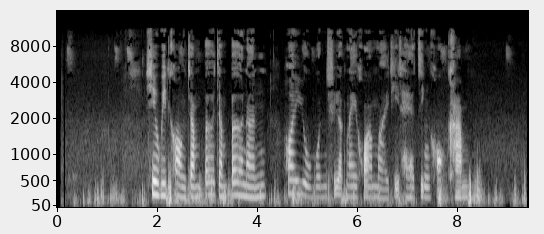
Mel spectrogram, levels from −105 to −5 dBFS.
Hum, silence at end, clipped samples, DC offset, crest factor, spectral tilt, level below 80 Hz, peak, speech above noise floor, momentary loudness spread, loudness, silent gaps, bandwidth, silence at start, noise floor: none; 0.05 s; under 0.1%; under 0.1%; 22 dB; -5.5 dB/octave; -54 dBFS; -4 dBFS; 21 dB; 23 LU; -26 LUFS; none; 11.5 kHz; 0.2 s; -47 dBFS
